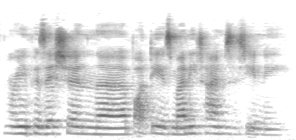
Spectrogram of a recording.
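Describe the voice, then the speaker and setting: Creaky-voiced woman guiding a meditation. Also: mid-range voice, flat delivery, darkish tone, echoey room. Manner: soothing, unhurried, measured phrasing with pauses. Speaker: meditation guide. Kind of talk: guided meditation narration.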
